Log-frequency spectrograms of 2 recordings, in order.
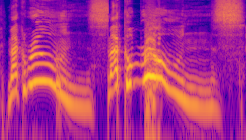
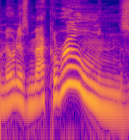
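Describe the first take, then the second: First: "Macaroons" high, with the ROONS drawn out long; exaggerated emphasis on macaroons. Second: Said in the usual way. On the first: Shown as a demonstration. Host jokingly showing the Latin way, hammed-up stress on "Macaroons". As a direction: belt out "Macaroons", stretching the last syllable. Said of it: "put the emphasis on macaroons".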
